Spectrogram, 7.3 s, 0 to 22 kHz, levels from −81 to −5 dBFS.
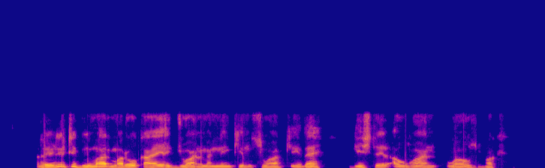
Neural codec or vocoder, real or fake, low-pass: codec, 24 kHz, 3 kbps, HILCodec; fake; 7.2 kHz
